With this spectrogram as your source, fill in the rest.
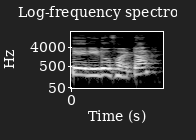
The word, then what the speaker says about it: टेरिडोफाइटा: एक हमारा होता है थेलोफाइटा, एक ब्रायोफाइटा, एक टेरिडोफाइटा, जिसे आपको अच्छे से समझ के रखने का है। क्लियर। जो हमारा क्रिप्टोगेम है इसके 3 डिवीजन है। एक हमारा थेलोफाइटा, ब्रायोफाइटा एंड टेरिडोफाइटा। पे साइलेंट होता है।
